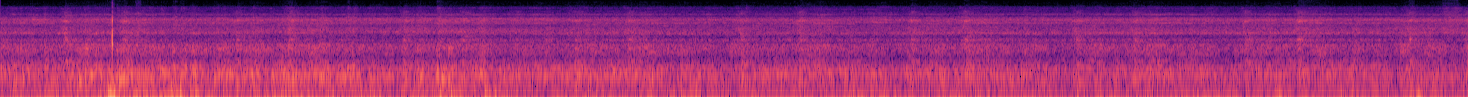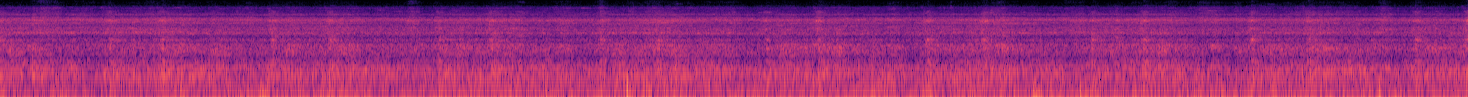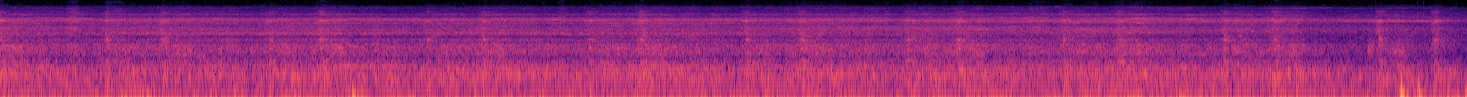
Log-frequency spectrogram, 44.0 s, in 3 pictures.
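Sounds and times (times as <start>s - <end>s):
train rumbling on rails: 0.0s - 44.0s.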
